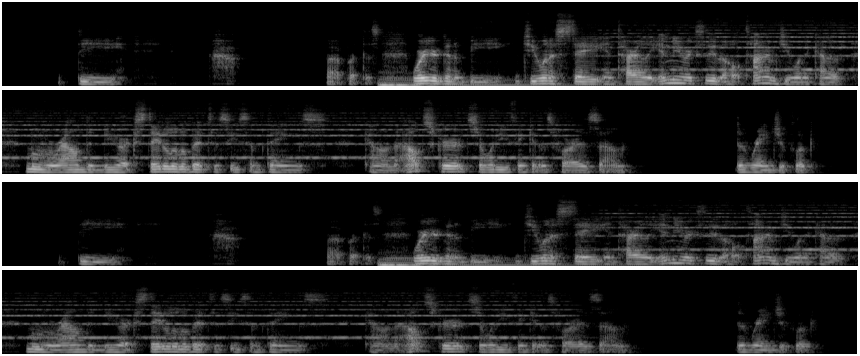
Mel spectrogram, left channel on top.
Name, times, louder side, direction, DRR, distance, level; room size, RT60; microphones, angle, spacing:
voice 1, 0.8-1.5 2.1-2.3 3.2-14.8 15.9-16.7, left 5 dB, 75° left, 7 dB, 0.4 m, -31 dB
Bowed string instrument, 3.8-6.8, left 1 dB, ahead, 0.7 m, -39 dB
Bowed string instrument 2, 5.7-14.4, left 2 dB, 35° left, 0.9 m, -40 dB
3.3 x 3.1 x 2.2 m, 0.32 s
head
